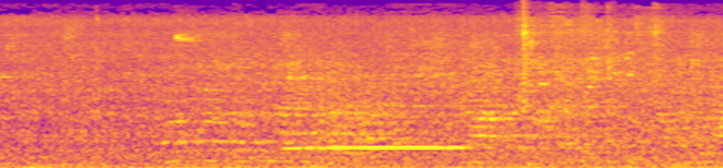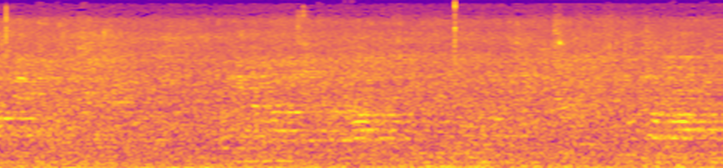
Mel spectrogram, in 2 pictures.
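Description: A monorail train hums as it rolls along an elevated track.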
